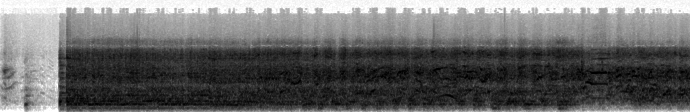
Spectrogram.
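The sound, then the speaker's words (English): A voice imitates a riveter's hammer with a loud, rapid, buzzing rattle that holds steady for about nine seconds without a break, after a brief sound at the start. “A riveter's hammer.”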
